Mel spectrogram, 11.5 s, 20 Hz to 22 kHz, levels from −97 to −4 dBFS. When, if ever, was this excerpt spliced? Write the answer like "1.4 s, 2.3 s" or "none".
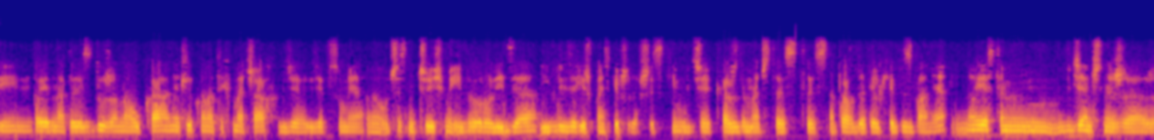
4.7 s, 5.4 s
